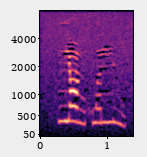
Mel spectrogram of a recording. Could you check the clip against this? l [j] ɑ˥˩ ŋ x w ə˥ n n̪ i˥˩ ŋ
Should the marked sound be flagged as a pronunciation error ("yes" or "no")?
no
